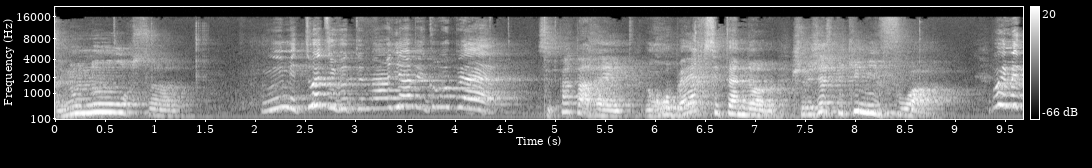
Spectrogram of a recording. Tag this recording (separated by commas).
Speech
